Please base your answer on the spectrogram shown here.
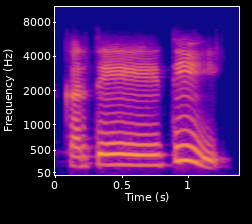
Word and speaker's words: ಕರ್ತೇತಿ: ಕರ್ಮಚೋದನ ಕರಣಂ ಕರ್ಮ ಕರ್ತೇತಿ ಕರ್ತೇತಿ ಕರ್ತಾ ಇತಿ ಅಂತ ಕರೀತಾರೆ ಅದಕ್ಕೆ ಕೂಡಿ ಕರ್ತೇತಿ ದೀರ್ಘ ಇದೆ ಹಗೆತ ಕೆ ಕರ್ತೇತಿ ತ್ರಿವಿಧ ತ್ರಿವಿಧ ಧ ದೊಡ್ಡದು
